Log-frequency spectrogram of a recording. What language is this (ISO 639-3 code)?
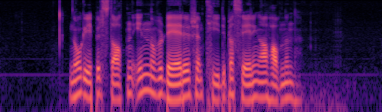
nor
